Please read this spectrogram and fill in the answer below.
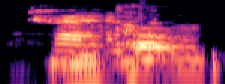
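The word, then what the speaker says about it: thumb: না মিস হবে এখনই কনফিউশন দূর হচ্ছে বলো থাম থাম থাম থাম থাম এটা সবাই জানো যে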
